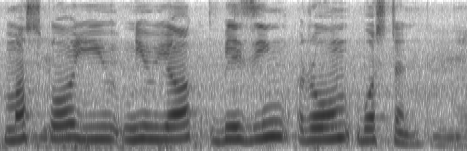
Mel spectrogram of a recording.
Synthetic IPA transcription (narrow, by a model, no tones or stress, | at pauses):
mɔskonjujɔɾkbed͡ʒiŋɡɾombosʈən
